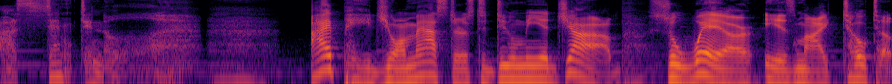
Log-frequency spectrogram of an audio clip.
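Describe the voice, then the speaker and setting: A put-on character voice at a low-to-middle pitch, very slow, with long, frequent pauses. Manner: demanding, accusatory.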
